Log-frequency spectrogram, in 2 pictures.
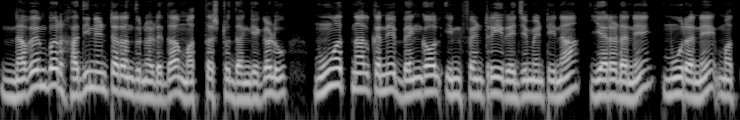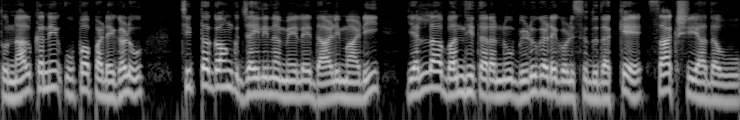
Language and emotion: Kannada, neutral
